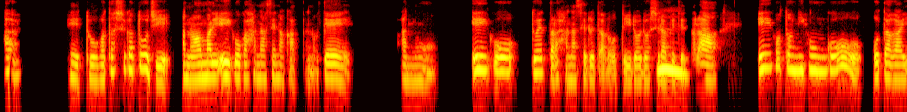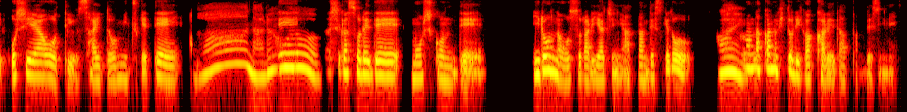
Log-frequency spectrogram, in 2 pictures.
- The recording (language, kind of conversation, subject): Japanese, podcast, 旅先で出会った面白い人について聞かせていただけますか？
- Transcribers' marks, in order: none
